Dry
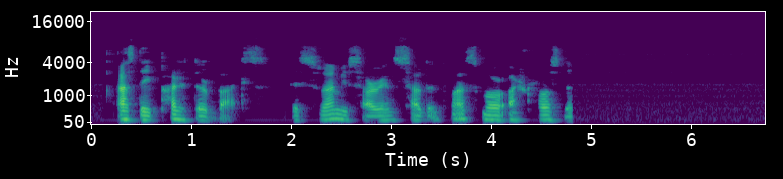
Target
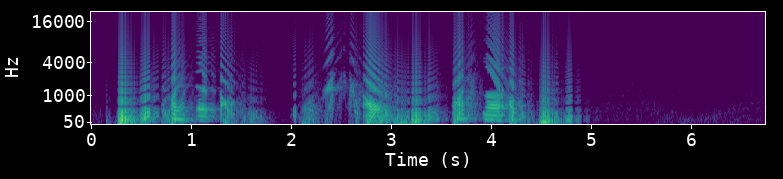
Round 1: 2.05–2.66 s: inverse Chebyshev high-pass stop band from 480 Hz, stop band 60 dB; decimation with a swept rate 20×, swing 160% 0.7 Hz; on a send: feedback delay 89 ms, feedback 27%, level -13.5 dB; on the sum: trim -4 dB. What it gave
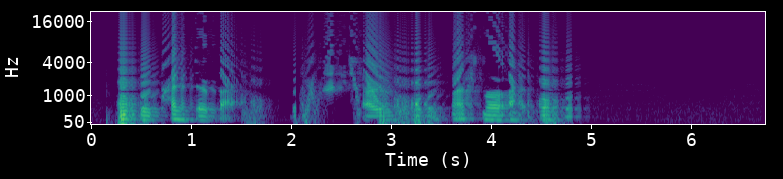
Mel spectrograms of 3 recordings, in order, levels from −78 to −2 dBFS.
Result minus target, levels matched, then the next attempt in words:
decimation with a swept rate: distortion -7 dB
2.05–2.66 s: inverse Chebyshev high-pass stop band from 480 Hz, stop band 60 dB; decimation with a swept rate 48×, swing 160% 0.7 Hz; on a send: feedback delay 89 ms, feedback 27%, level -13.5 dB; on the sum: trim -4 dB

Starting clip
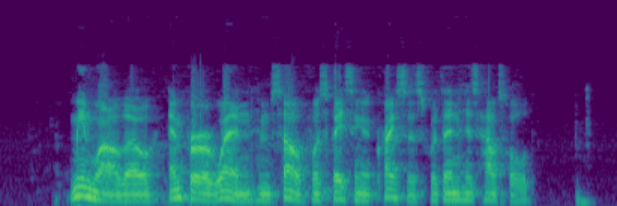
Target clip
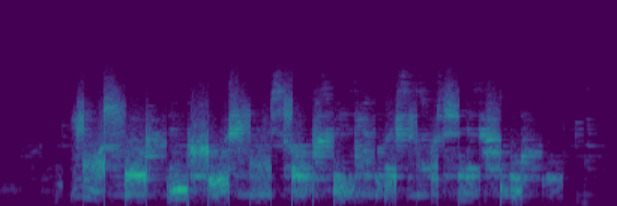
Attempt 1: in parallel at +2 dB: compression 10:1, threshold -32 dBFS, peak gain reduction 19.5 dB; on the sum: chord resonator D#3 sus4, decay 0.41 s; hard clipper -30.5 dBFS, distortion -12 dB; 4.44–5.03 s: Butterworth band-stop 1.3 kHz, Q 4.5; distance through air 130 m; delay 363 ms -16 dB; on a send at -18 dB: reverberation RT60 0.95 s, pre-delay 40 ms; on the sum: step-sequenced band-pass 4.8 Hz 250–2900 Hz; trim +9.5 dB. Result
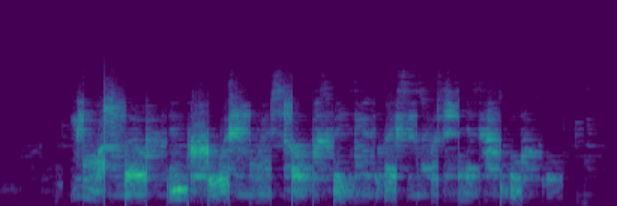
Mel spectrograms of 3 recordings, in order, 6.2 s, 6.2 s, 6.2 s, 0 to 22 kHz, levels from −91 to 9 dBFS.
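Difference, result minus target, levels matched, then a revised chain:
hard clipper: distortion -8 dB
in parallel at +2 dB: compression 10:1, threshold -32 dBFS, peak gain reduction 19.5 dB; on the sum: chord resonator D#3 sus4, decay 0.41 s; hard clipper -40 dBFS, distortion -4 dB; 4.44–5.03 s: Butterworth band-stop 1.3 kHz, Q 4.5; distance through air 130 m; delay 363 ms -16 dB; on a send at -18 dB: reverberation RT60 0.95 s, pre-delay 40 ms; on the sum: step-sequenced band-pass 4.8 Hz 250–2900 Hz; trim +9.5 dB

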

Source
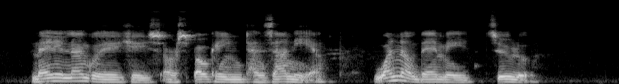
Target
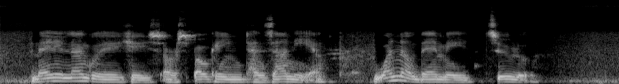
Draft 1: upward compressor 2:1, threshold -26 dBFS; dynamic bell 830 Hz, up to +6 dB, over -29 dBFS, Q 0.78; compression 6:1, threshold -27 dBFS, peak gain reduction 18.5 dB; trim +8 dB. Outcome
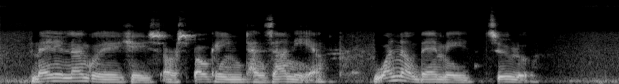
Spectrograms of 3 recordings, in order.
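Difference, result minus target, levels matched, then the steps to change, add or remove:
1 kHz band +5.0 dB
change: dynamic bell 250 Hz, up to +6 dB, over -29 dBFS, Q 0.78

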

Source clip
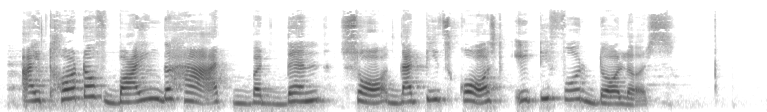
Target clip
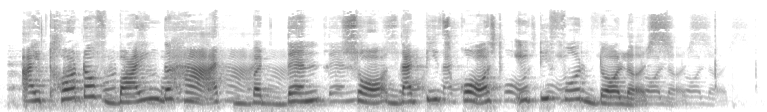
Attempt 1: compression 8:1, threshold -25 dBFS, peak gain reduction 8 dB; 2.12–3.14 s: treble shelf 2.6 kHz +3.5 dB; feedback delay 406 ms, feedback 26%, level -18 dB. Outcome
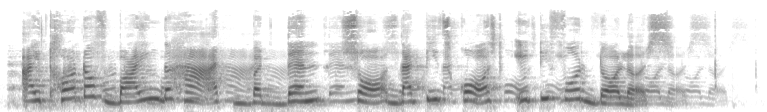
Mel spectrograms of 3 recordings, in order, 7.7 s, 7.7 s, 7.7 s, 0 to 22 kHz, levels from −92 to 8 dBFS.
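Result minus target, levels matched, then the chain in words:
compression: peak gain reduction +8 dB
2.12–3.14 s: treble shelf 2.6 kHz +3.5 dB; feedback delay 406 ms, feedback 26%, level -18 dB

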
